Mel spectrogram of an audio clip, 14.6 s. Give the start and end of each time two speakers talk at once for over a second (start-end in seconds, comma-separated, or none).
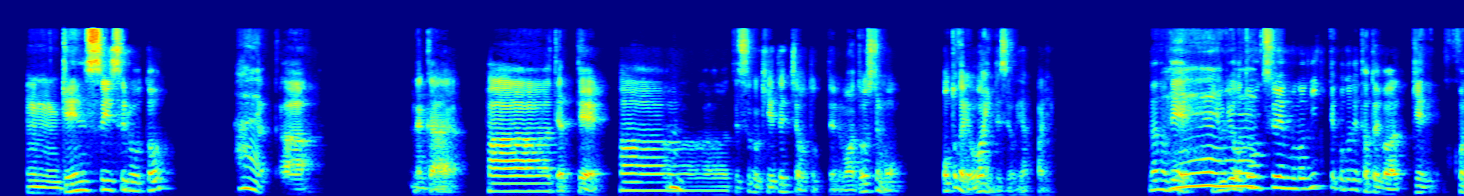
11.6-12.8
